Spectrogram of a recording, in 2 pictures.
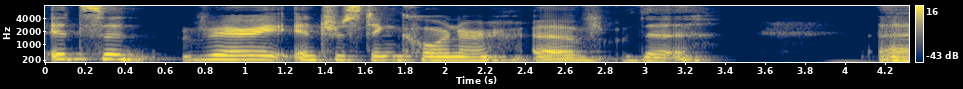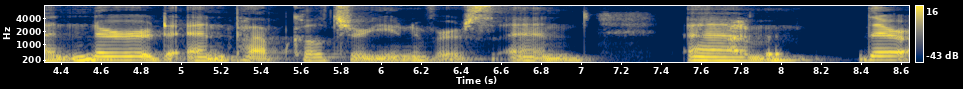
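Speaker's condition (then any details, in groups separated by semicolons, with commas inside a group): No condition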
